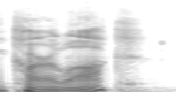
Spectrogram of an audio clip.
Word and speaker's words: Karlach: Carlock. K-A-R-L-A-C-H. That'd be Carlock.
